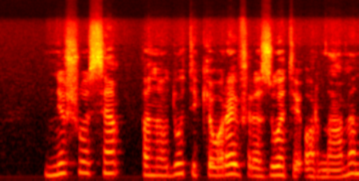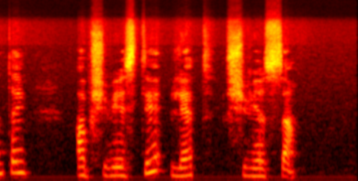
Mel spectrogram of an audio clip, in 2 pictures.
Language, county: Lithuanian, Marijampolė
